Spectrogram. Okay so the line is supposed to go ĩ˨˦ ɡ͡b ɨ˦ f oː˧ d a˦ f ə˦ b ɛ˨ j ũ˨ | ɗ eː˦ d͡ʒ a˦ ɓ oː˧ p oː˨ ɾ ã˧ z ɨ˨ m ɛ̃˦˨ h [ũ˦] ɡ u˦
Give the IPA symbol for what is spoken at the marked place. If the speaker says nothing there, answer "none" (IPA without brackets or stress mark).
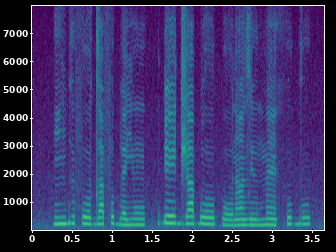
u˦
